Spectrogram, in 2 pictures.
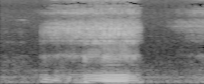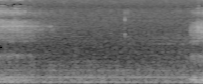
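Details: Tired St. Bernard, Norman, asleep after a long day of outdoor play, gives one loud guttural snore lasting about a second, then quiet raspy breathing and the start of another snore at the end.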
